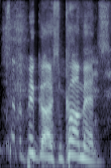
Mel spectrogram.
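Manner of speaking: playful attempt at a wrestler's demand; Ryback wrestling voice. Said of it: "like your wrestling voice".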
